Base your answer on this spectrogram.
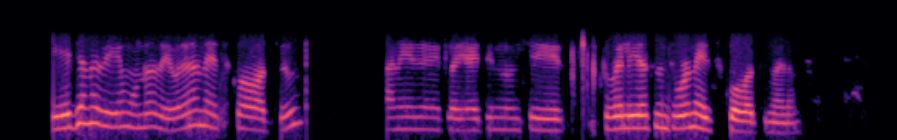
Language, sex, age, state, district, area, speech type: Telugu, female, 30-45, Telangana, Hanamkonda, rural, conversation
